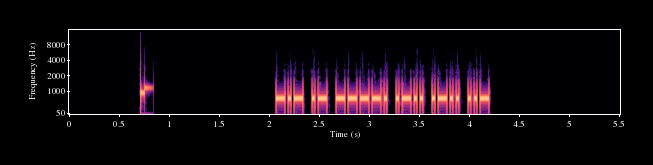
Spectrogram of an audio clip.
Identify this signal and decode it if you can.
Morse code, heard as a keyed tone, about 40 wpm, 700 Hz. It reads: KA9LLU
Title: USA Call Signs 40wpm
